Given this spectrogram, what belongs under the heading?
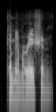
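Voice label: "commemoration", American English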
